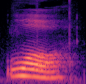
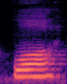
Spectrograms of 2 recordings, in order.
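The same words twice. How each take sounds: First: The pitch drops sharply and abruptly. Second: The syllable is light with no marked pitch. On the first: "Dia itu lebih lebih lebih nentak nadanya" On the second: "Dia itu lebih gak ada nada gitu"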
